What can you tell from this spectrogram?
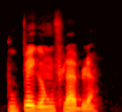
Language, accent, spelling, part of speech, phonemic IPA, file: French, France, poupée gonflable, noun, /pu.pe ɡɔ̃.flabl/, LL-Q150 (fra)-poupée gonflable.wav
- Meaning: blow-up doll, love doll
